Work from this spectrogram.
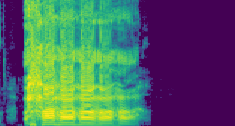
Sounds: Laughter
